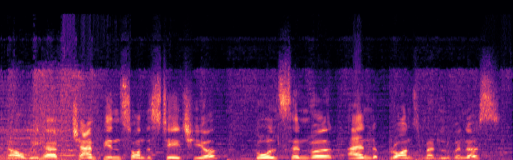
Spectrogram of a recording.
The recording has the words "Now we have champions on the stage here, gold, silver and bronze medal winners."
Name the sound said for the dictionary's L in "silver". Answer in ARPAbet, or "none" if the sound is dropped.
N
